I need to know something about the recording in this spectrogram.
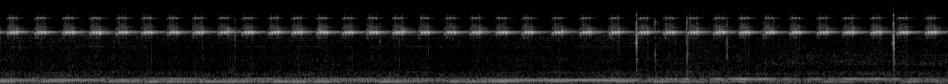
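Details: Anadrymadusa retowskii, a predatory tettigoniine bush-cricket in captivity alongside Egyptian locusts, produces a fast run of ringing high chirps, close to four per second, with a few sharp clicks and a low indoor hum beneath.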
